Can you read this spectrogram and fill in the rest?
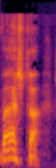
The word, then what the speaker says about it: Vashti: I said Vashti. She said, "You're the only ones that ever pronounced it right."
